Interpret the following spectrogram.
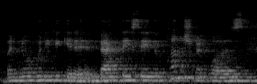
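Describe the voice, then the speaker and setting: Woman, live storytelling talk, animated, chatty, asks the audience questions, far from mic, booming hall echo. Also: quick pace. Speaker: speaker at a storytelling event. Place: large room at a live event.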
